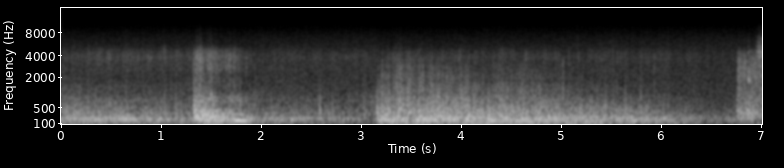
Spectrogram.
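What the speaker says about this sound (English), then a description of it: "Its valleys thunder with artillery." Artillery fire thunders across valleys in Vietnam, heard as deep, rumbling booms rolling in at a distance, with several heavy swells over a continuous low roar.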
